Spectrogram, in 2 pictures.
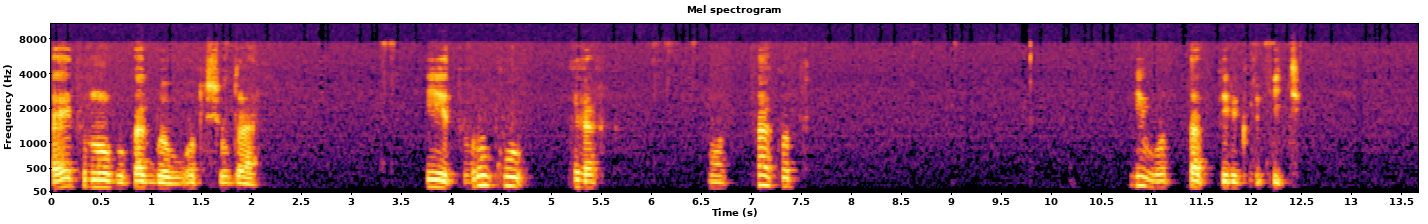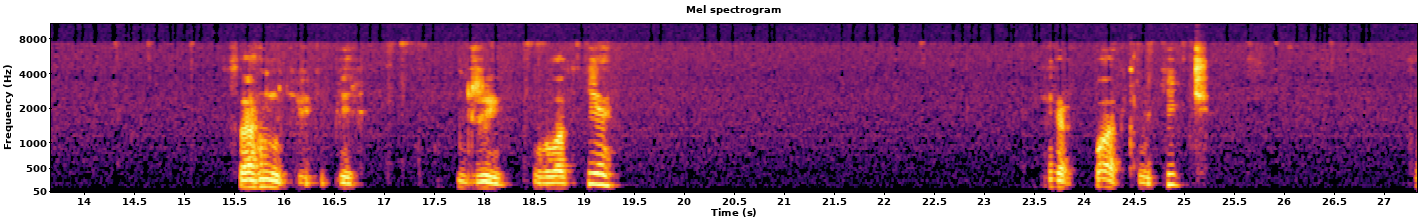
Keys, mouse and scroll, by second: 3.4 click, 4.6 r, 7.5 middle click, 10.2 r, 12.6 middle click, 16.1 middle click, 16.1 r, 17.4 g, 19.1 middle click, 23.6 r, 25.1 middle click, 26.3 middle click.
